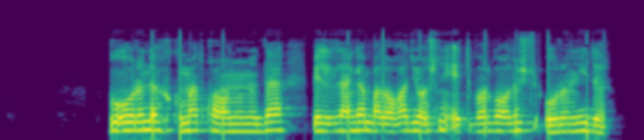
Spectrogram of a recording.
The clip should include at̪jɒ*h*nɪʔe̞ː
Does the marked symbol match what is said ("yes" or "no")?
no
